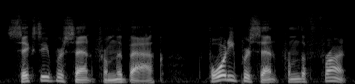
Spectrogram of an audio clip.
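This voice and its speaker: A man hosting a podcast, chatting casually in a mid-pitched voice that swings up and down a lot as he tells stories, swearing freely. The sound is dry and close, with no room echo. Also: normal speed. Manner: animated, profane storytelling. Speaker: podcast host. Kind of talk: casual chat. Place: podcast studio.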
